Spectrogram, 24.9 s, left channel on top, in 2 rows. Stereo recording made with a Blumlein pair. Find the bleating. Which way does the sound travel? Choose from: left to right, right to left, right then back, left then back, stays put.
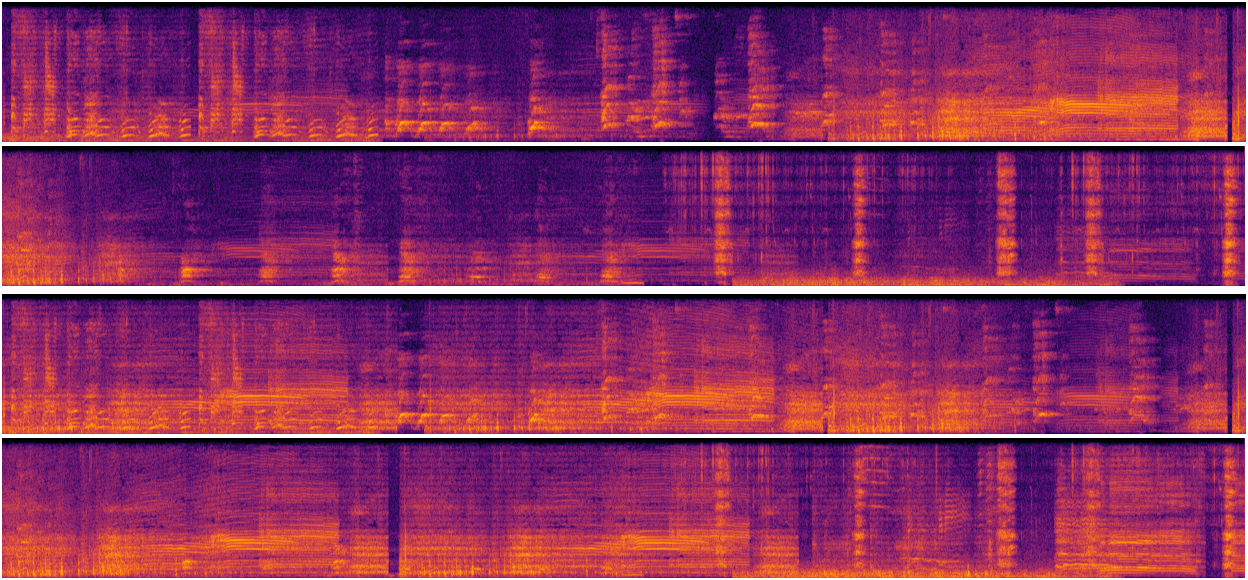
left then back.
